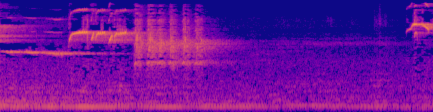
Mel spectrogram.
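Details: Brown-chested jungle flycatcher, a local bird in full song, used to challenge rival birds. It gives high, thin whistled notes sliding up and down, then a brief buzzy burst, a pause, and one more bright whistle, over a faint low hum.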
